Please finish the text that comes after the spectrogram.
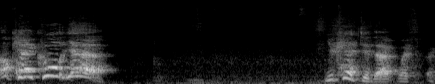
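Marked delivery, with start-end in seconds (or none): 0.0-1.0 put-on squeaky high child's reply; mock child's happy agreement; high kid voice. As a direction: answer like an eager little kid, way up high. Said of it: "you can say".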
